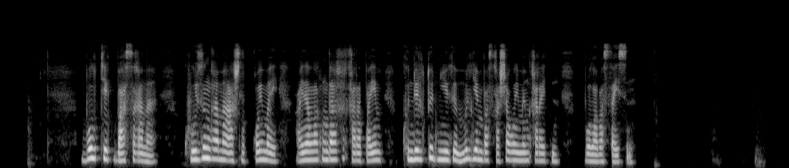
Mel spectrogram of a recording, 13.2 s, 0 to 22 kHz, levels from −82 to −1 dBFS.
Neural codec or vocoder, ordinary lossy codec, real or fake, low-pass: none; none; real; none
